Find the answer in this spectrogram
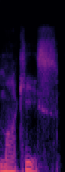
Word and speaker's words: Marques: I think Brazilians pronounce that Marquise. Marques, okay. I don't know why, though. To me, that's Marquez, but, Yeah, whatever.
